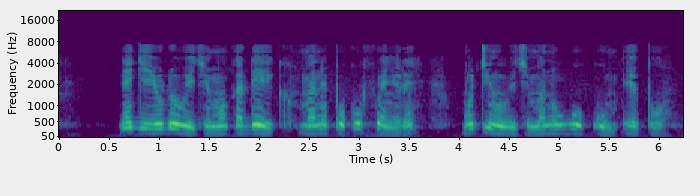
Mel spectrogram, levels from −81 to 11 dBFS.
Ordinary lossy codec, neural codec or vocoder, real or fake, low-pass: AAC, 24 kbps; none; real; 7.2 kHz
